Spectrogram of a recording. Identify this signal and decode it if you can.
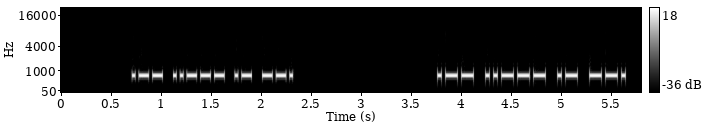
Morse code, heard as a keyed tone, about 37 wpm, 700 Hz. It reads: W2AG W2AG
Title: Speed Racing - USA 1x2 Call Signs 30wpm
